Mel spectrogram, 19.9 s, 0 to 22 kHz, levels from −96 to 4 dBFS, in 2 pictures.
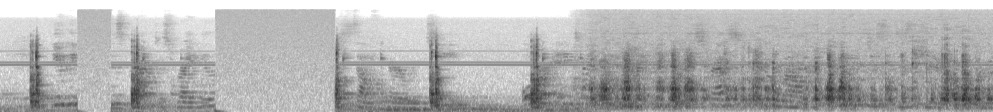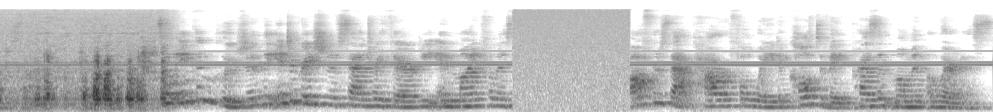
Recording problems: off-mic speech; far
room echo; noticeable; dies away in 0.6 s
household noises; very loud; until 12 s; 15 dB above the speech
high-pitched whine; noticeable; throughout; 2 kHz, 10 dB below the speech
audio cutting out; filled with static; at 1 s, at 2 s for 1 s and at 15 s for 1 s

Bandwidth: 15 kHz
